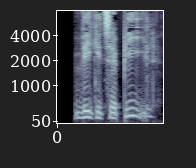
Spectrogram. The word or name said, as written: VEGETABILET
